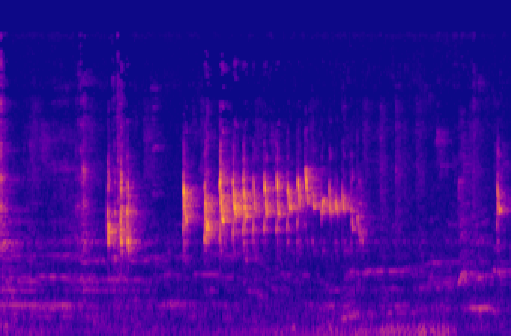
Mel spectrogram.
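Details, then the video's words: Sooty-headed bulbul call played as a lure to get males to answer: short bursts of chattering notes, then a long rapid run of bubbly repeated chirps that slowly fall in pitch, with a low rumble beneath. "PANCINGAN SUARA BURUNG TRUCUK,jantan di jamin langsung nyaut"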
